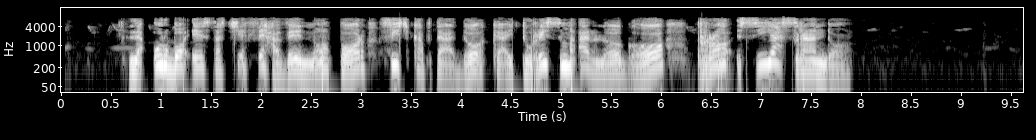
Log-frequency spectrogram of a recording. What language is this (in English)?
Esperanto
